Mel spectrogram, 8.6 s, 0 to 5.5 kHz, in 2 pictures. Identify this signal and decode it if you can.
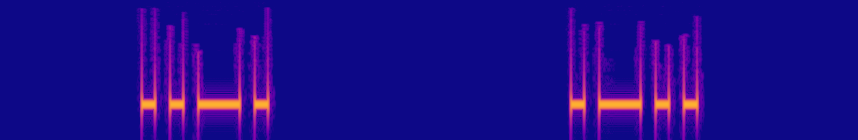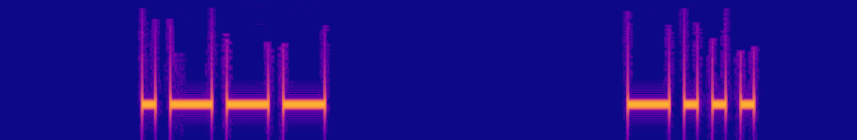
Morse code, heard as a keyed tone, about 17 wpm, spaced as for 5 wpm, 680 Hz. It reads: FLJB
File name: k7qo / Lesson18(A-L)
